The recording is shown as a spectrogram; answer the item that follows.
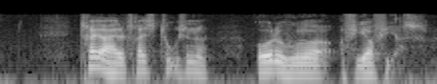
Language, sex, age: Danish, male, 67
